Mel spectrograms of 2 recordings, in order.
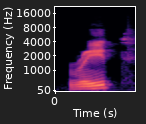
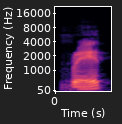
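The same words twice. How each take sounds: First: The word does not sound like 'red'. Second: The word sounds like the colour 'red'. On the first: It is the present tense, to read. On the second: It is the past tense, read.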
